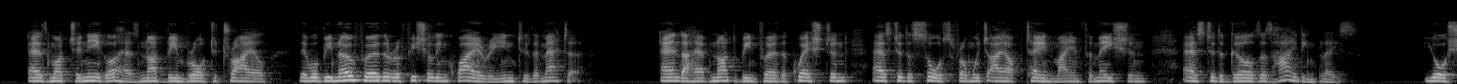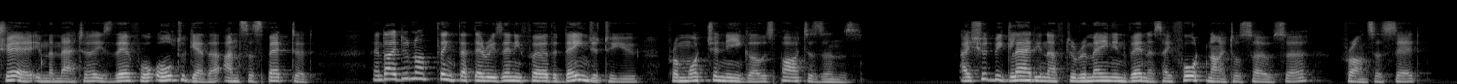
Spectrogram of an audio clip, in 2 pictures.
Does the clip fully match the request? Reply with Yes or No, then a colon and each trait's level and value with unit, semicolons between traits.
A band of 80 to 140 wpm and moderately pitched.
No: average, 170 wpm; medium, 155 Hz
